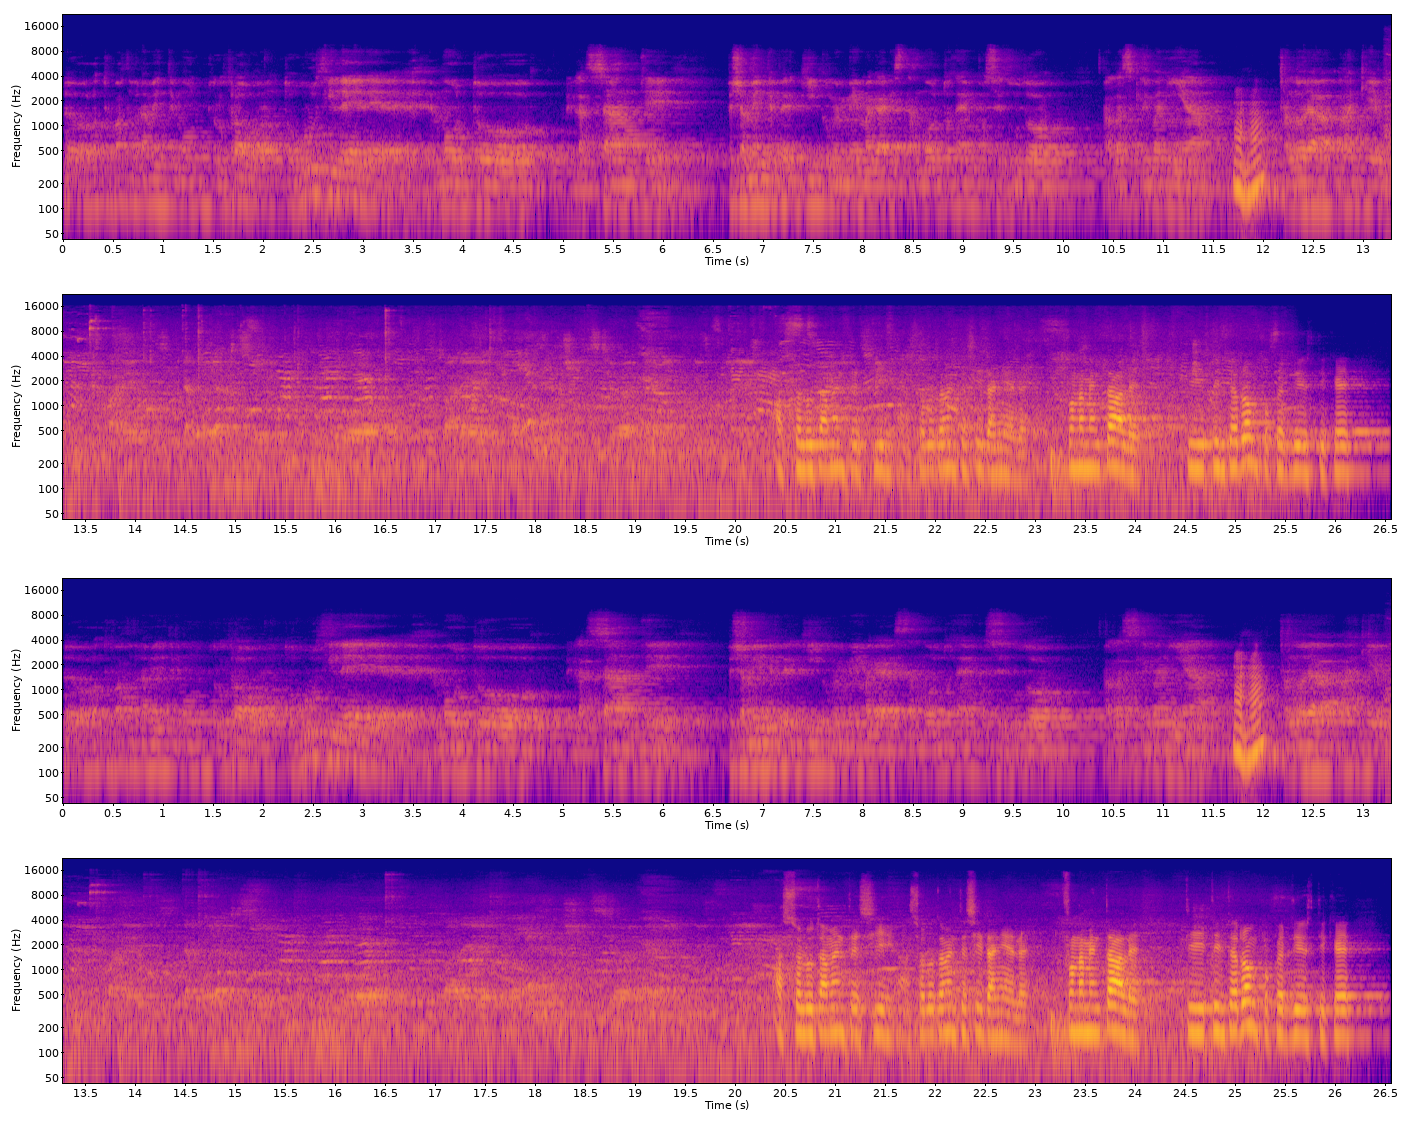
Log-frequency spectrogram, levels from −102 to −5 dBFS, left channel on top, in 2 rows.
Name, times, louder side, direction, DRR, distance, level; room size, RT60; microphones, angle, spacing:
voice 1, 0.0-4.7 5.0-6.3 6.6-9.9 10.4-11.5 12.2-13.3 13.6-16.6 17.1-21.6, left 1 dB, 50° left, 6.3 m, -42 dB
voice 2, 11.7-12.1 20.4-23.0 23.3-24.1 24.5-26.2, right 3 dB, 50° right, 0.8 m, -26 dB
sound 1, 13.2-25.6, left 2 dB, 90° left, 3.8 m, -39 dB
27.5 x 24.5 x 5.0 m
head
